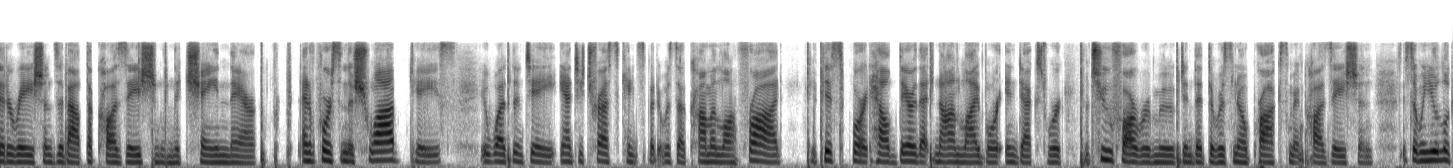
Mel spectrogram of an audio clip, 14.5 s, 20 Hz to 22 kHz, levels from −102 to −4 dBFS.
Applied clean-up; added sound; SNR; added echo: neural diffusion model UNIVERSE++.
